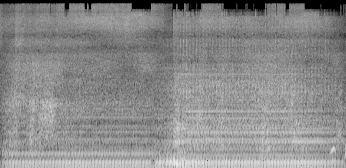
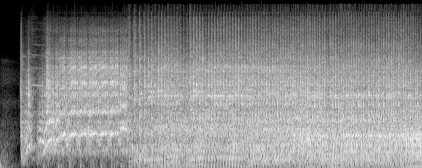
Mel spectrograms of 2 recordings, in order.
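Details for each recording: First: Briggs and Stratton single-cylinder engine on a Cub Cadet mower: steady, even rattling run that takes a throttle change cleanly partway through; sounds healthy. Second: Cub Cadet mower with single-cylinder Briggs & Stratton engine, oil blowing out of the fuel pump, starts and runs loud and rough with a ragged, uneven beat; blown head gasket.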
